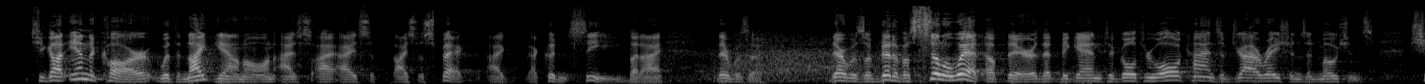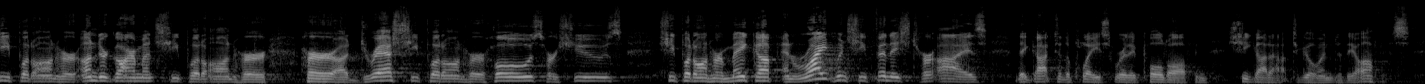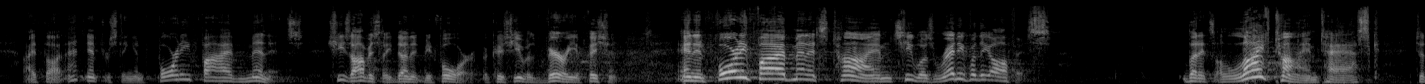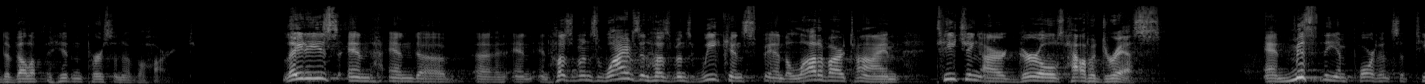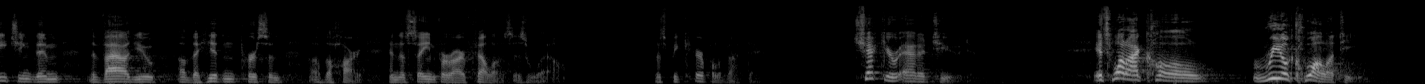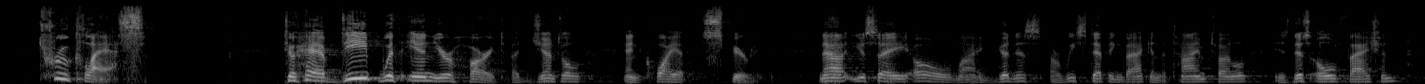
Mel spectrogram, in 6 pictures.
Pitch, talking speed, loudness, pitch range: 145 Hz, 160 wpm, -32 LUFS, 125-175 Hz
